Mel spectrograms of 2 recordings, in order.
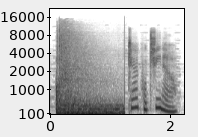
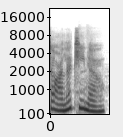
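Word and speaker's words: Arlecchino: and her name is capuccino for the 10th time it is pronounced arino oh I'm sorry it's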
